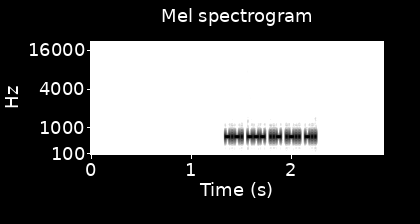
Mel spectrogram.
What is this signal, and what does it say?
Morse code, heard as a keyed tone, about 72 wpm, 700 Hz. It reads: COULD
